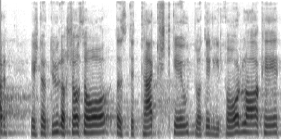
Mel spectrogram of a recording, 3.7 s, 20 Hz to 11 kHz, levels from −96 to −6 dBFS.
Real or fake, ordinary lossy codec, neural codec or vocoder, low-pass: fake; none; vocoder, 22.05 kHz, 80 mel bands, HiFi-GAN; none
